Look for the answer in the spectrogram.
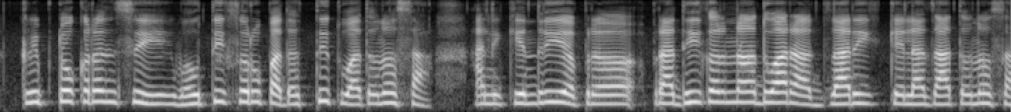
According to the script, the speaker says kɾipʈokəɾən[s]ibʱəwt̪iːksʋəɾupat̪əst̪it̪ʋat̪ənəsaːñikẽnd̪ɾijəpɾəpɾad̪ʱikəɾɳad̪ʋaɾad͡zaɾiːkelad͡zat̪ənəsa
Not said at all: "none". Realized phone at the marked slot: s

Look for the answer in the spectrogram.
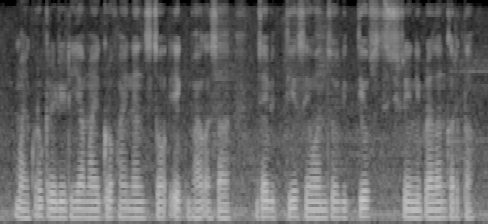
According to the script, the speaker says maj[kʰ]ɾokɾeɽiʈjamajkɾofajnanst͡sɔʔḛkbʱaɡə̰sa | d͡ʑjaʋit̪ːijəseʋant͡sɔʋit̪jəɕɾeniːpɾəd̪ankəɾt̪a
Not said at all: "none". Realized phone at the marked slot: k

